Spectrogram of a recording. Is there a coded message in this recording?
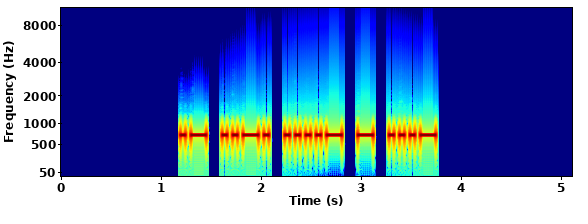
Yes: Morse code from 1.2 to 3.8 s, heard as a keyed tone, about 22 wpm, 700 Hz. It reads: AF4TV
